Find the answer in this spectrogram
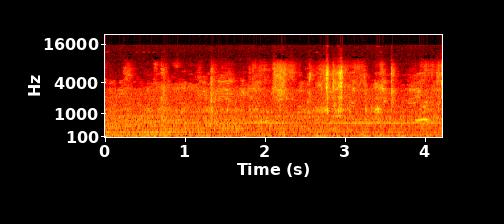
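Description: Steady running noise inside a passenger train carriage, an even rumble and hiss. A faint steady hum comes in partway through, with faint voices in the background.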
